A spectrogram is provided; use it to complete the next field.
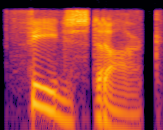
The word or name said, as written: feedstock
